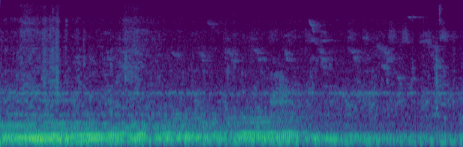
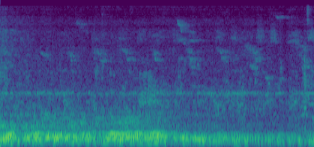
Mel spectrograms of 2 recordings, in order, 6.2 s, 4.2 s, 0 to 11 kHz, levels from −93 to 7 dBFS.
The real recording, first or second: first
